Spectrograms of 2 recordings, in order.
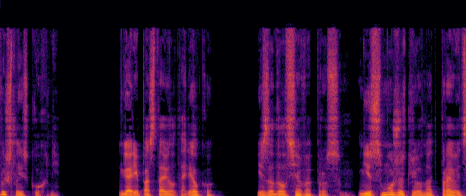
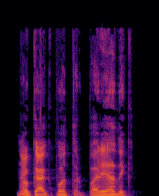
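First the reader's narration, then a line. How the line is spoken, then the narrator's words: Hoarse rasp. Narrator (Russian): прохрипел Грюм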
